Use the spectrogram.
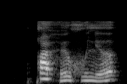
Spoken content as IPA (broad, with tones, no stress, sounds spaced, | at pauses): q ø˥ h ø˩˧˩ xʷ ə̤˧ lʲ ə˩˥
